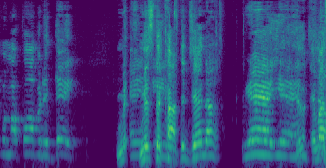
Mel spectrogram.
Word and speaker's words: Cartagena: Cartagena?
